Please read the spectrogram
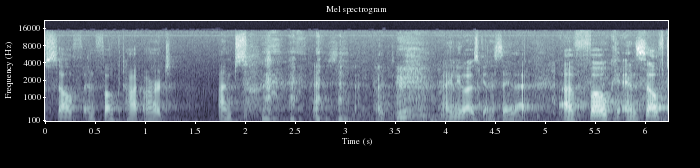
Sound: laughs

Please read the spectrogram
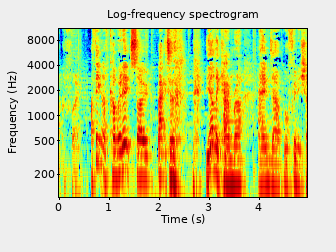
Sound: chuckles

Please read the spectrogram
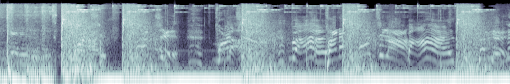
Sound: gunshot

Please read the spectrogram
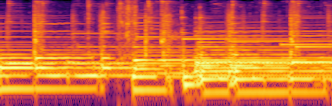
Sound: camera shutter clicks

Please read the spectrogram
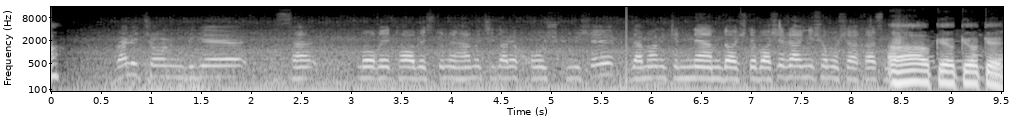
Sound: speaking in Persian

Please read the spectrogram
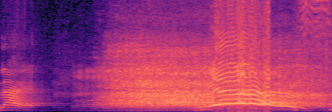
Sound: audience baas

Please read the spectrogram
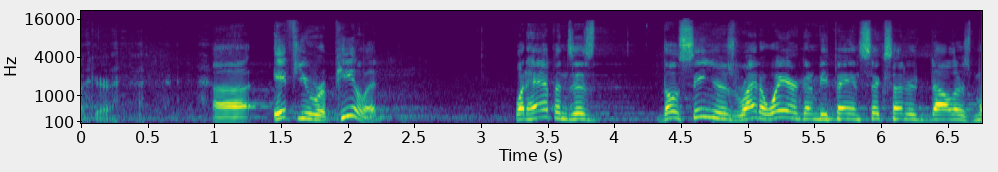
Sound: laughter

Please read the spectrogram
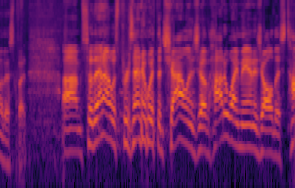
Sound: audience laughs

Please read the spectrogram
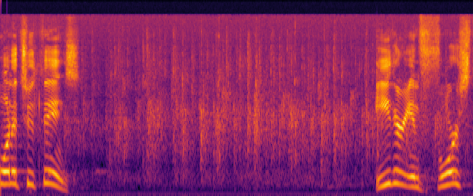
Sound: applause

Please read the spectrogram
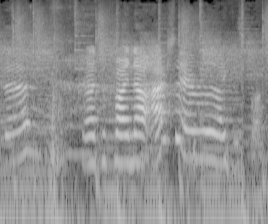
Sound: thuds

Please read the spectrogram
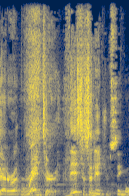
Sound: graphics swish

